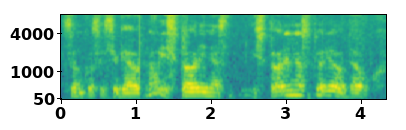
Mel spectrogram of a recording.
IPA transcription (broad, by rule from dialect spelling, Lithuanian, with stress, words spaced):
ˈsʊŋkʊ sʊsʲɪˈɡɐʊt ˈnʊ ɪsˈtoːrʲɪnʲɛs ɪsˈtoːrʲɪnʲɛs tʊˈrʲʊ ˈdɐʊk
